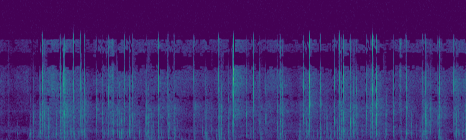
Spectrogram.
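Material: Plastic.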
